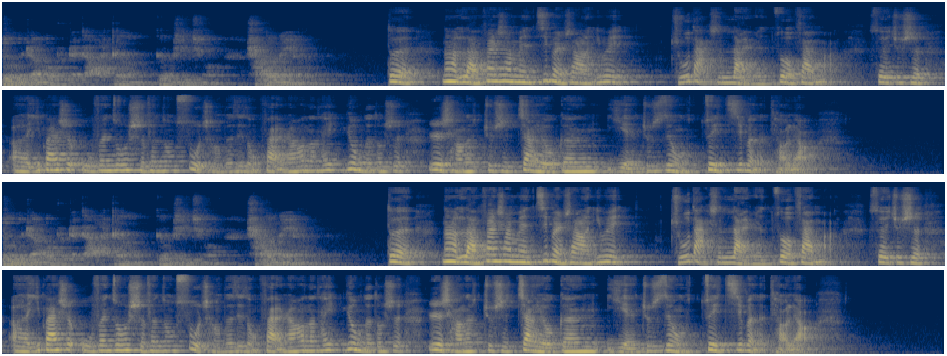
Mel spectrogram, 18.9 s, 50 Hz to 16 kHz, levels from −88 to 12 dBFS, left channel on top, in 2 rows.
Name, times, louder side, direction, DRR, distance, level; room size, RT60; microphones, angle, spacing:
voice 1, 0.0-3.1, left 1 dB, 10° right, -1 dB, 3.5 m, -35 dB
voice 2, 3.9-6.2 6.7-8.2 8.7-17.9, right 1 dB, 40° right, 7 dB, 1.0 m, -21 dB
17.0 x 8.7 x 5.1 m, 1.0 s
head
